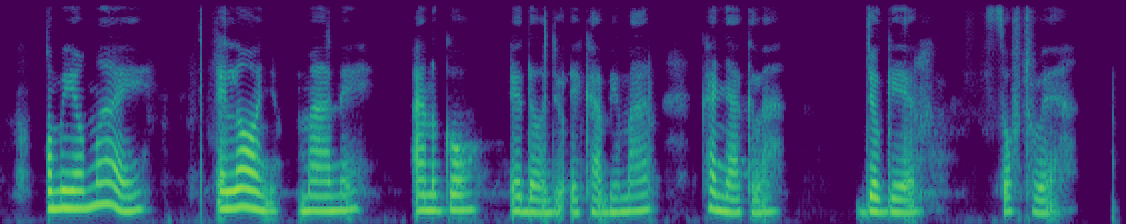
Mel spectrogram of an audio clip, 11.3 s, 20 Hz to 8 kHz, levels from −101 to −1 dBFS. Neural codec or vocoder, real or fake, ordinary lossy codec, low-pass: codec, 16 kHz in and 24 kHz out, 1 kbps, XY-Tokenizer; fake; none; 7.2 kHz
